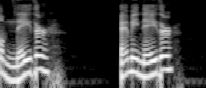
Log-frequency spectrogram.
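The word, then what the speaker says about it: Noether: Didn't they call him Nather? Emmy Nather? How do you pronounce her name? Who cares? Time symmetry. Nother.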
